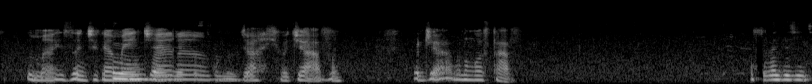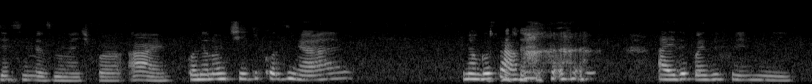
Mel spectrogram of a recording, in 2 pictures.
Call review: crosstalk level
present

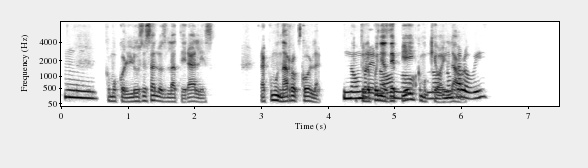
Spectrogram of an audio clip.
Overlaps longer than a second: present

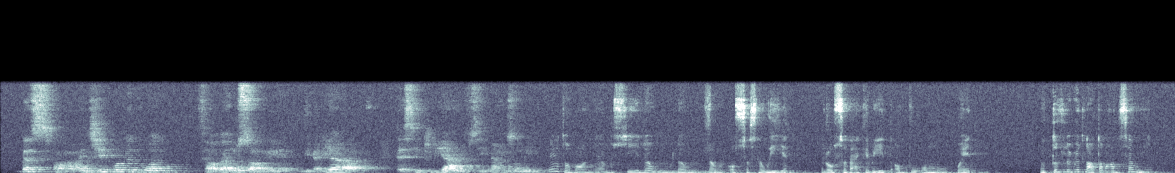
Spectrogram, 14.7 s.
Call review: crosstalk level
none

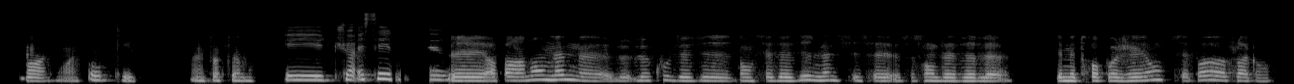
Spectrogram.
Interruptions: none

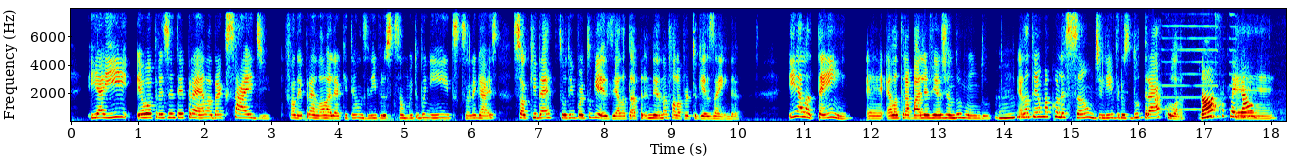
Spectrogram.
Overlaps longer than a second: none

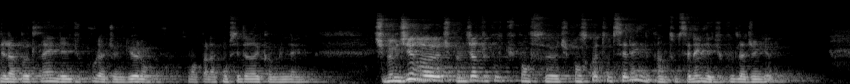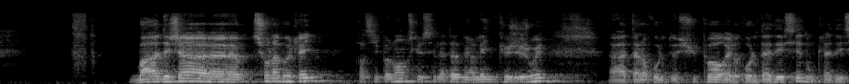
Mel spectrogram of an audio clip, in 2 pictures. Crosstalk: none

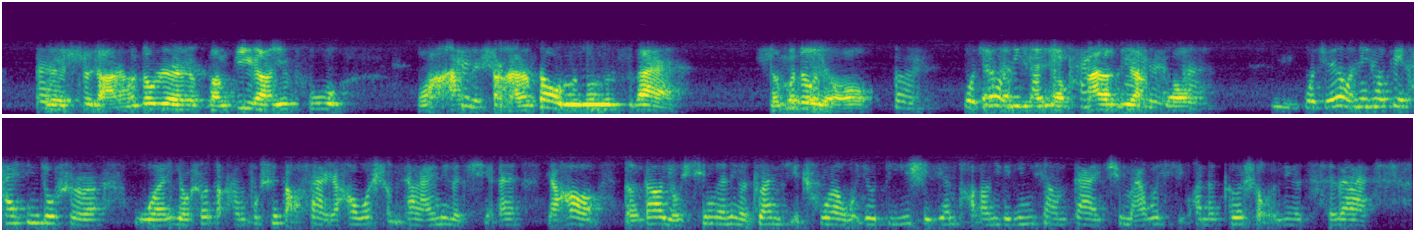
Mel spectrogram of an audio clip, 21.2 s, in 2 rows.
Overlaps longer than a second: present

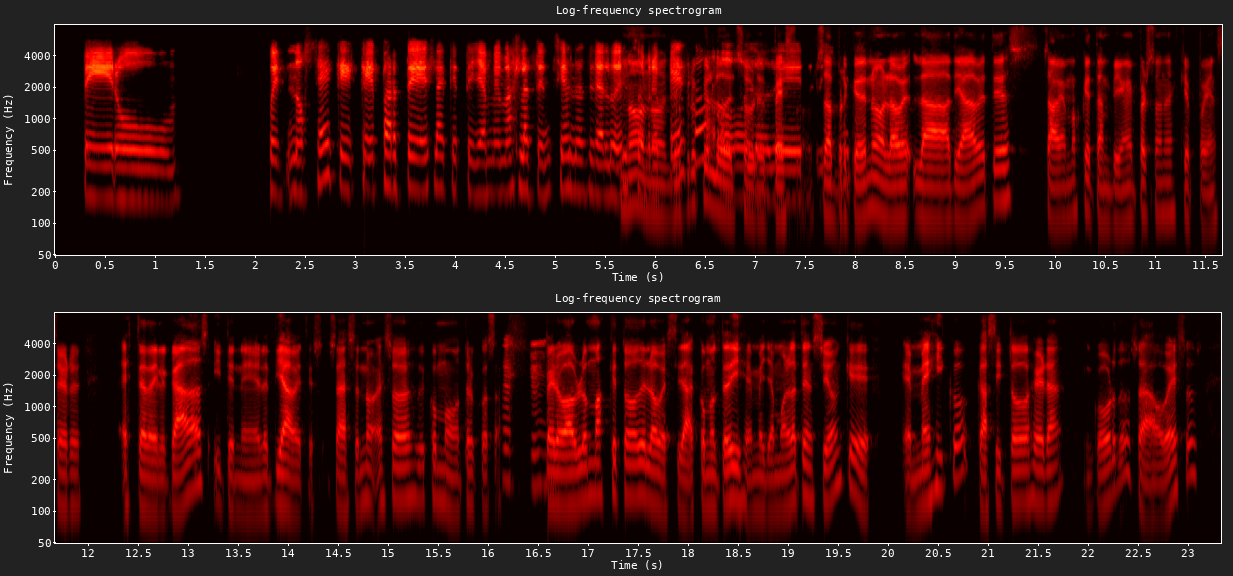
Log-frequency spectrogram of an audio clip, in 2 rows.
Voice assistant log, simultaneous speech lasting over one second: present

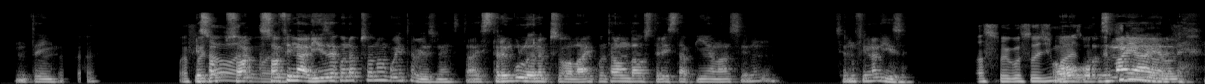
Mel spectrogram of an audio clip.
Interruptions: present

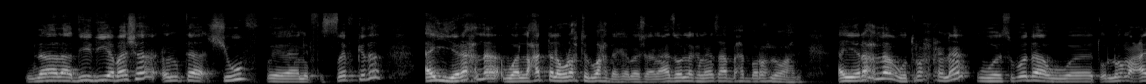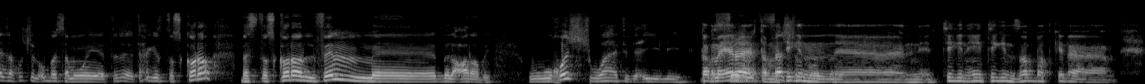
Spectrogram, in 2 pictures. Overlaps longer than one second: present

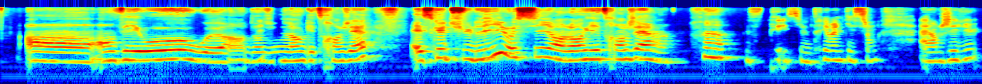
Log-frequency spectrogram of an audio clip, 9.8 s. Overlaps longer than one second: none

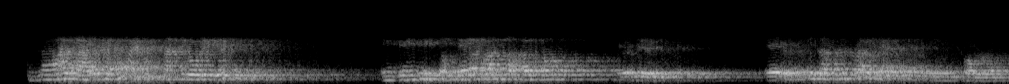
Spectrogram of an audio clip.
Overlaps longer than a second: none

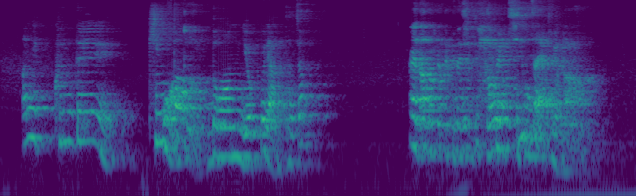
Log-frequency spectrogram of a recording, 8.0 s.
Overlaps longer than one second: present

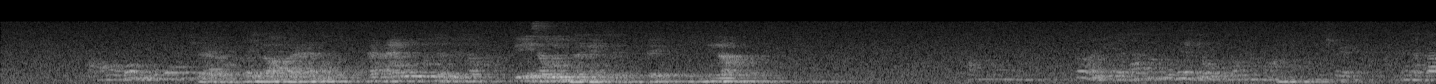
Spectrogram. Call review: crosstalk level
present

